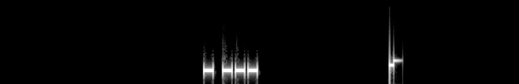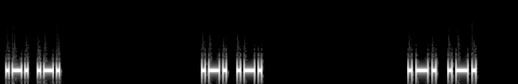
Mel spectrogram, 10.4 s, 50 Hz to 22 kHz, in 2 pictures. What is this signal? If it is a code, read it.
Morse code, heard as a keyed tone, about 32 wpm, 700 Hz. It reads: TO RR RR RR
